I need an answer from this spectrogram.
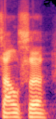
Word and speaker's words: SLSA: at something called slsa.dev It's pronounced salsa it's supply chain levels for software artifacts and press remember that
